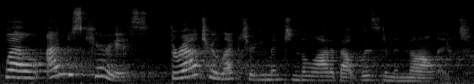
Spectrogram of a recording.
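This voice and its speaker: A woman's voice: fairly high pitch, animated, normal speed, a bit bright. A woman playing a curious, polite young college student asking questions in a radio drama. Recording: echoey hall reverb.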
